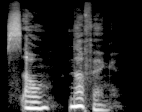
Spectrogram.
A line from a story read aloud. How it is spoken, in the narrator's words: she said in a hoarse voice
